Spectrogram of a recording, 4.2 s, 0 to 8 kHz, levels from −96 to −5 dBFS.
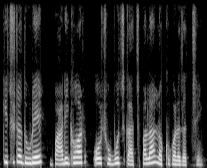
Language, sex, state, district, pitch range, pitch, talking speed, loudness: Bengali, female, West Bengal, Alipurduar, 200-260 Hz, 235 Hz, 130 wpm, -17 LUFS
